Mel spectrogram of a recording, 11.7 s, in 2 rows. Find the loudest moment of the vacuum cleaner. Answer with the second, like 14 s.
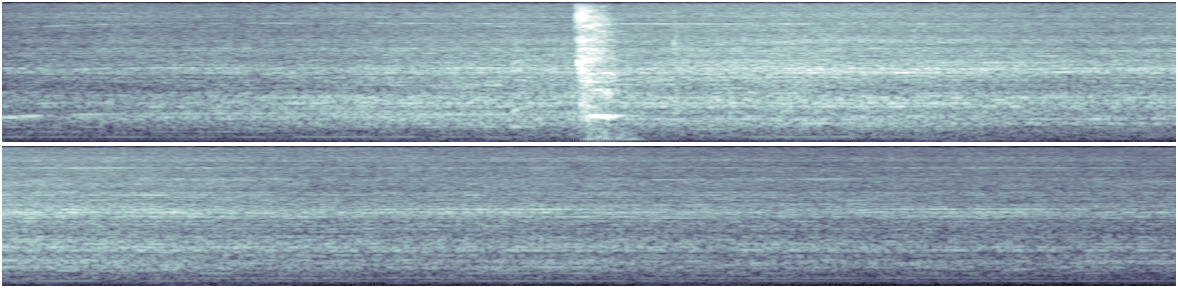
4 s.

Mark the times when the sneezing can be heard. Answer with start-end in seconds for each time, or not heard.
2.5-3.6.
